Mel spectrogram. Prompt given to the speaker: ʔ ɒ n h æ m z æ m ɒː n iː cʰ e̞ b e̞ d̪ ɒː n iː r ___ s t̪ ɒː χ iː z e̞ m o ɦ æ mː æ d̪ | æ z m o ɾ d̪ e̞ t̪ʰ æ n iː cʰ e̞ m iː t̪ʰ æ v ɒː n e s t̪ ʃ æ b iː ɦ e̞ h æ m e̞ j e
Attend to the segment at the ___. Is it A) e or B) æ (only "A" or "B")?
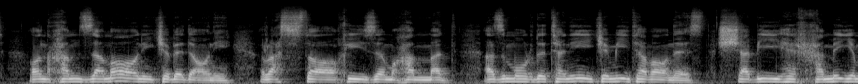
B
